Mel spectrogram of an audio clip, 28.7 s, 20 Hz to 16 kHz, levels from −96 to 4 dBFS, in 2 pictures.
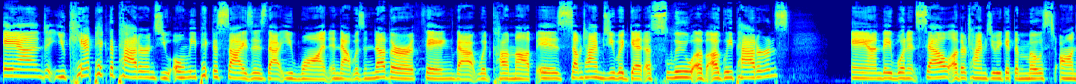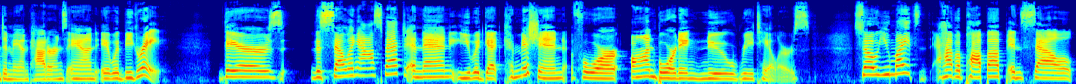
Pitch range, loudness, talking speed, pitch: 190-240 Hz, -17 LUFS, 155 wpm, 210 Hz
